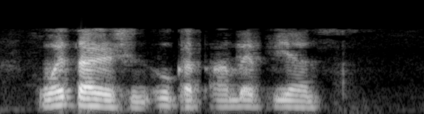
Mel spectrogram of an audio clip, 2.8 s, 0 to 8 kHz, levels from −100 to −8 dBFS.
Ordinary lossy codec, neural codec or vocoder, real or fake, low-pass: AAC, 16 kbps; none; real; 7.2 kHz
